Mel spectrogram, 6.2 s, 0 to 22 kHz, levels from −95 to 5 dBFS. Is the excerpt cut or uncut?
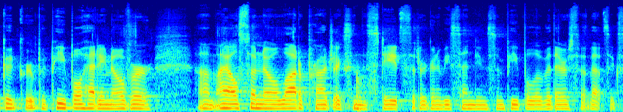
uncut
